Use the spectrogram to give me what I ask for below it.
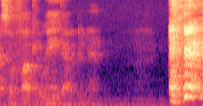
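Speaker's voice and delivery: ordinary delivery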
